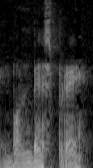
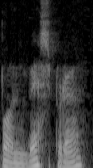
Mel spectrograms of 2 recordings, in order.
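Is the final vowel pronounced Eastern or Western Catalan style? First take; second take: Western; Eastern. First: The final E has the Western Catalan sound. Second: The final E has the Eastern Catalan sound. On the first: "here they would... say bon vespre" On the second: "instead of saying bon vespre"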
